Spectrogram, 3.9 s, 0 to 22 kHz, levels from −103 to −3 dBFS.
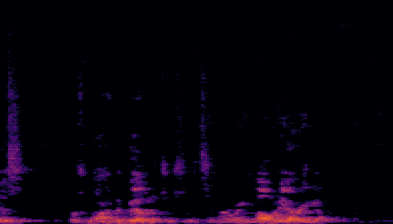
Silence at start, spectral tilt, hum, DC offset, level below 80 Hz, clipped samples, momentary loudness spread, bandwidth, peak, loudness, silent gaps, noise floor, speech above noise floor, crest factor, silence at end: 0 s; -5.5 dB/octave; none; under 0.1%; under -90 dBFS; under 0.1%; 19 LU; 14.5 kHz; -30 dBFS; -47 LUFS; none; -83 dBFS; 37 dB; 18 dB; 0.55 s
